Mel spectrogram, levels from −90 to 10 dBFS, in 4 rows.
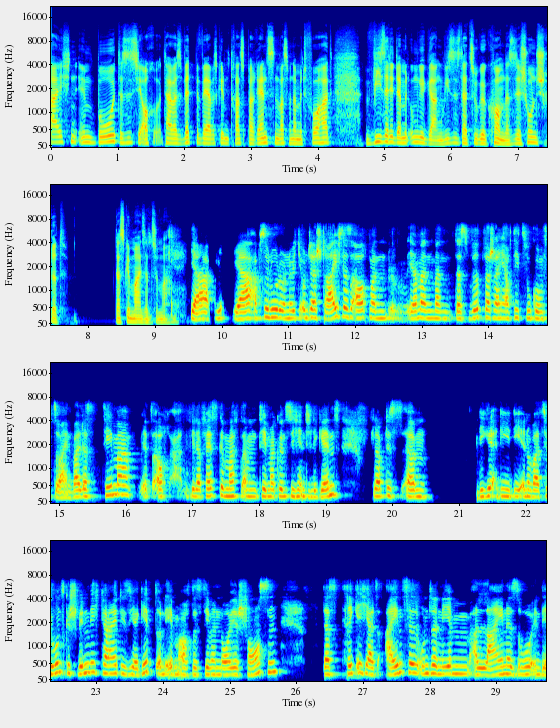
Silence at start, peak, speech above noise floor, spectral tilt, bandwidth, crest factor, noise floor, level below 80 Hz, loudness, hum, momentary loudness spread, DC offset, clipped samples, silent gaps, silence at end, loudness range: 0 s; -2 dBFS; 59 dB; -5 dB/octave; 12 kHz; 16 dB; -77 dBFS; -60 dBFS; -19 LUFS; none; 9 LU; under 0.1%; under 0.1%; 20.94-21.04 s, 26.34-26.38 s; 0 s; 5 LU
